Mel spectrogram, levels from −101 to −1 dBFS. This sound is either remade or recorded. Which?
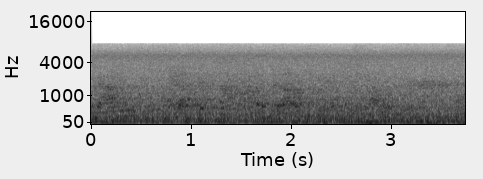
remade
